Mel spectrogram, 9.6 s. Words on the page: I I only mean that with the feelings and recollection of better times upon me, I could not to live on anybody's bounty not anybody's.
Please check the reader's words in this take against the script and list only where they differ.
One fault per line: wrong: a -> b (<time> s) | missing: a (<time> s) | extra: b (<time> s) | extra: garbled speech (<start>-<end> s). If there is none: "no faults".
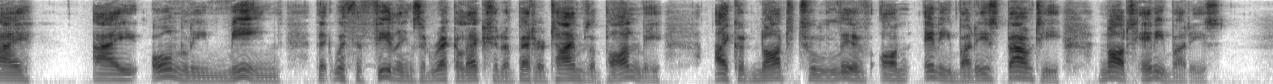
no faults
